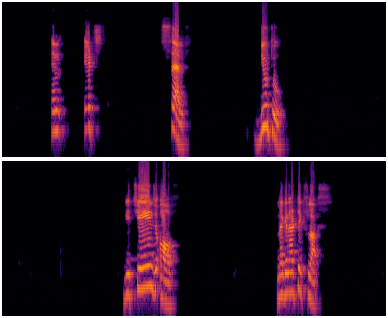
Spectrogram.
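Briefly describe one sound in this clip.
A man speaks calmly in short phrases with long pauses, close by.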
